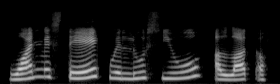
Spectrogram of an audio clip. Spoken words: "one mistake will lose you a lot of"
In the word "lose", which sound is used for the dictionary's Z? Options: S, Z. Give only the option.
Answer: S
